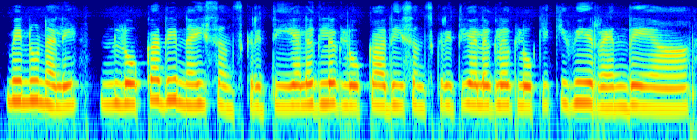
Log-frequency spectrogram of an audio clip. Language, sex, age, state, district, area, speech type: Punjabi, female, 18-30, Punjab, Amritsar, urban, spontaneous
